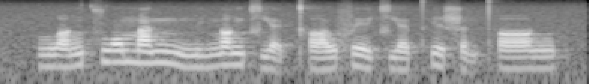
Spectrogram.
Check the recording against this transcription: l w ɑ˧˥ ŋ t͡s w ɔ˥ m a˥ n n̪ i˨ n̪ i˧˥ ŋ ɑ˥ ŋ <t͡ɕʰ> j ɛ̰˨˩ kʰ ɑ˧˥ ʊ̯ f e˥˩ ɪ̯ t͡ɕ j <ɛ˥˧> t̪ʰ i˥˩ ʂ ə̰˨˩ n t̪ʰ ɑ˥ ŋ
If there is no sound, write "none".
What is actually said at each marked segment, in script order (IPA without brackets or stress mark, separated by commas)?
t͡ɕ, ɛ˧˥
